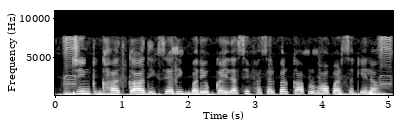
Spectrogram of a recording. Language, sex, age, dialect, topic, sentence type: Bhojpuri, female, <18, Western, agriculture, question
